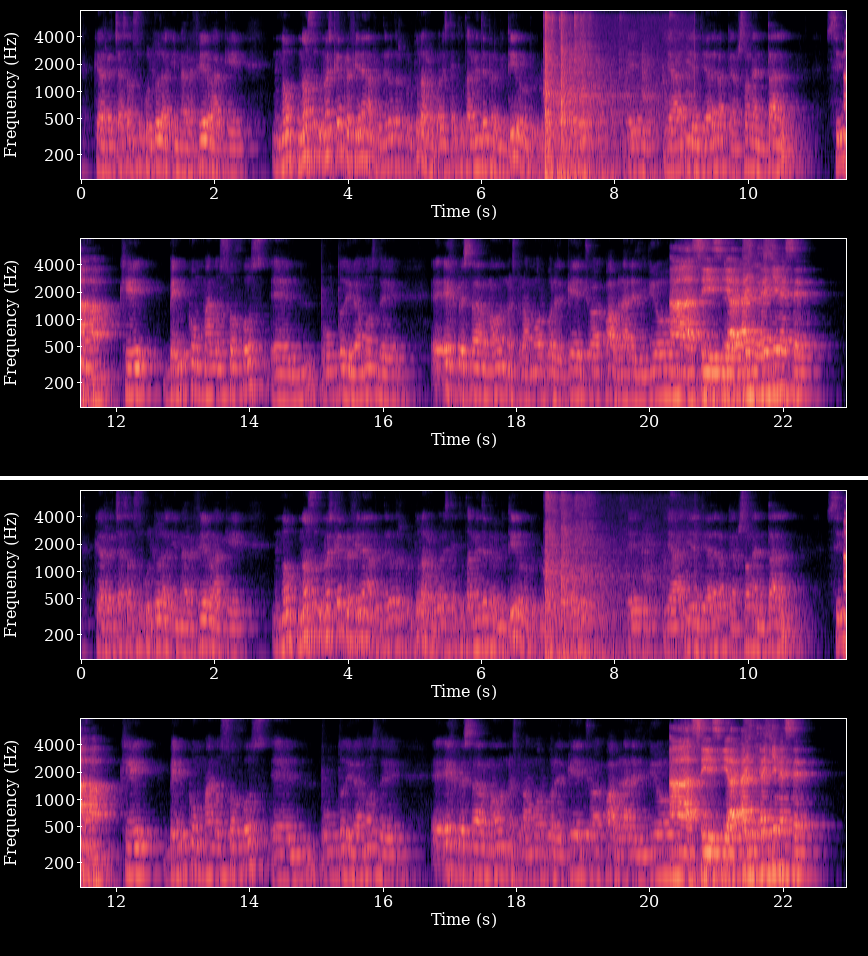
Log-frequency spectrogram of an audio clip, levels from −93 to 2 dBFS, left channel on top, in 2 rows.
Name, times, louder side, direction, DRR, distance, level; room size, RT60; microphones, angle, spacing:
voice 1, 0.2-2.4 2.9-7.7 8.2-10.6 11.2-11.7 12.1-12.4 12.7-16.3 16.7-20.6 21.1-21.8, left 2 dB, 40° left, -2 dB, 0.6 m, -33 dB
sound 1, 6.9-9.2, left 5 dB, 90° left, 0.3 m, -34 dB
voice 2, 11.4-11.8 20.3-22.2, right 1 dB, 75° right, 0 dB, 0.7 m, -23 dB
2.9 x 2.4 x 3.0 m, 0.79 s
head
